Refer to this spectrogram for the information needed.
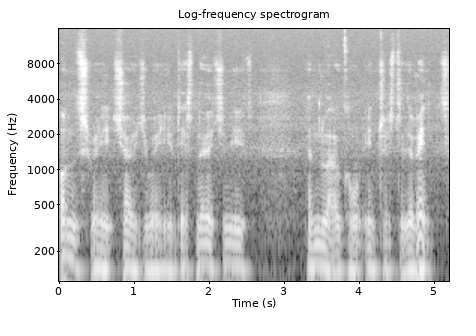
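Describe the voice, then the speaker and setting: Against noticeable background noise, a man speaks in a very deep, low voice with monotone, flat intonation. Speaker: gaming youtuber. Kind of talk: let's play commentary. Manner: halting, many fillers.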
